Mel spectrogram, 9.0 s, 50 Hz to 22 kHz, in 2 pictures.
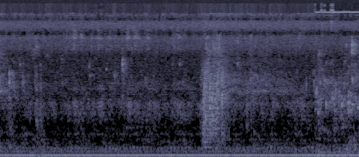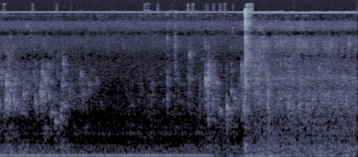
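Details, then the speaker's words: New Miele G7392SCVi dishwasher with AutoDos, Auto programme test after installation: steady low pump hum with water sloshing and splashing against the tub, then the pump pauses; normal quiet wash cycle. "There we go, so it's working away. Not too noisy really, there's some water sloshing sounds, but I mean that's to be expected really."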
